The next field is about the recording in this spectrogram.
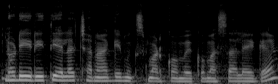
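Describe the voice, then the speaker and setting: A woman from narrating a recipe step by step in a plain, instructional way, pausing between items. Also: low-pitched, dark tone. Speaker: home cook presenting a recipe. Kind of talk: step-by-step cooking tutorial narration. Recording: noisy home cooking video audio.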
